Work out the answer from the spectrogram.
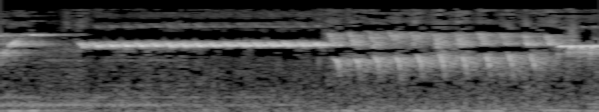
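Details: Belgian canary singing loudly for females in the breeding season, with a long steady high whistle followed by a quick buzzy trill beneath a higher held note.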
